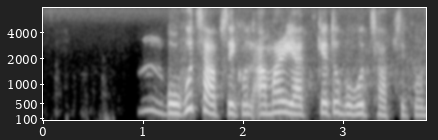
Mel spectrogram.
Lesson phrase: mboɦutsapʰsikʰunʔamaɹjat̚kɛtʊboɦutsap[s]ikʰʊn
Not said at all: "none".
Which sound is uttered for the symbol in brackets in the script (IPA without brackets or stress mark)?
s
